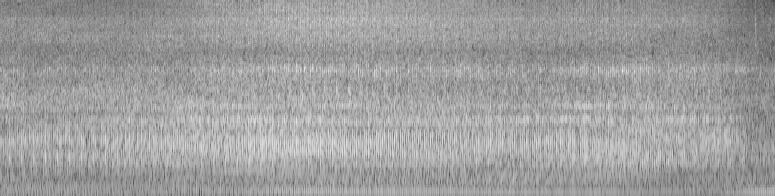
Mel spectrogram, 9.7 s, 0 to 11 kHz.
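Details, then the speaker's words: 1999 Kenworth W900L with a mechanical N14 Cummins diesel on a cold start: even, regular clatter at a steady idle of about three beats a second, no misses or knocking; a healthy engine. "oh let's roll boys let's roll oh she's good she sounds good"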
